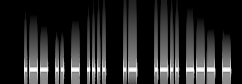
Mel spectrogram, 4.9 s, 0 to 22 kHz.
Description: Morse code, heard as a keyed tone, about 23 wpm, 700 Hz. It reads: WITH A LOT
